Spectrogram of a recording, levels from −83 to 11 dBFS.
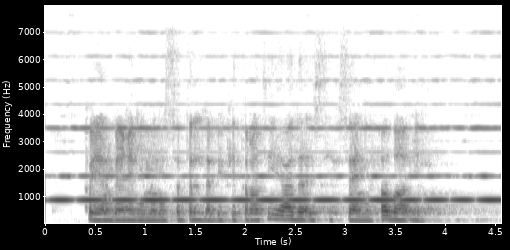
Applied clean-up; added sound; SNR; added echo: none; Glass; -5 dB; reverberation time 1.7 s.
